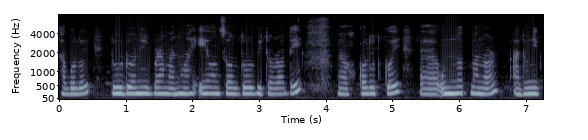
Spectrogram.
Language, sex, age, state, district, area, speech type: Assamese, female, 18-30, Assam, Lakhimpur, rural, spontaneous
